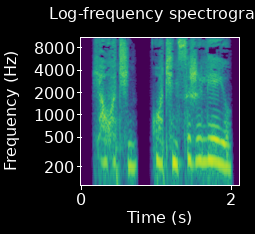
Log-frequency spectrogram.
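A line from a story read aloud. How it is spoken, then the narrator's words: Halting whisper. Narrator (Russian): прошептала Кэтлин сбивчиво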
